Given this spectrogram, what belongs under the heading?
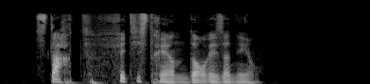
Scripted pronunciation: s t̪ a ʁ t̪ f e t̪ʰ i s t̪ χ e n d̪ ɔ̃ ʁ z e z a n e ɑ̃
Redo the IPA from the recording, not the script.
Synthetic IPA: s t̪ a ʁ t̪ f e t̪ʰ i s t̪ χ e n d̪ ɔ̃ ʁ v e z a n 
